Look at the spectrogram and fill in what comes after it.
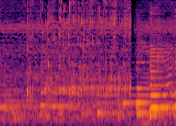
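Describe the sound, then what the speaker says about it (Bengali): Vinegar poured into a cup while making an amla pickle, a thin trickling liquid sound that rises in pitch as the cup fills, close and fairly quiet. "এবার এক কাপ পরিমাণ ভিনিগার দেব ভিনিগারটা এই কাপের মধ্যে ঢেলে নিয়ে"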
